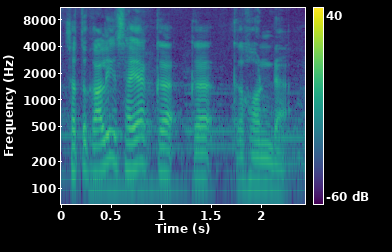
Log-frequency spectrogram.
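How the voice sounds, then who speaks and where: A man, a pastor, telling a personal story on a religious TV talk show, animated and swinging loud and high when he recounts his anger. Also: normal speed, music in the background.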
